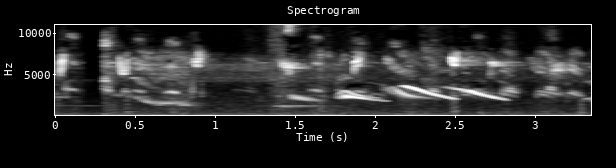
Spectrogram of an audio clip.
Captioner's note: trinca ferro cantando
